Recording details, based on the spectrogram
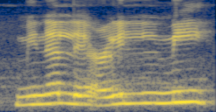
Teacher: نون کو لام سے ملائیں گے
